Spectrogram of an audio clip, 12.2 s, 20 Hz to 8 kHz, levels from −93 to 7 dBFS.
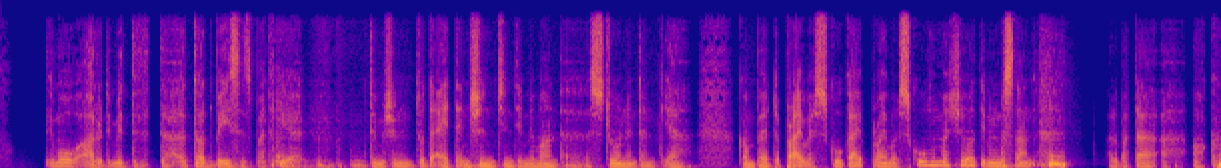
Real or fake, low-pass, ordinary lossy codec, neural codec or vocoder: fake; 7.2 kHz; none; codec, 16 kHz, 0.4 kbps, LongCat-Audio-Codec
